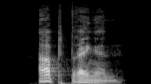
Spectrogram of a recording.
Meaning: to push away
- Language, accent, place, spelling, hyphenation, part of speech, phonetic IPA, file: German, Germany, Berlin, abdrängen, ab‧drän‧gen, verb, [ˈapˌdʁɛŋən], De-abdrängen.ogg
